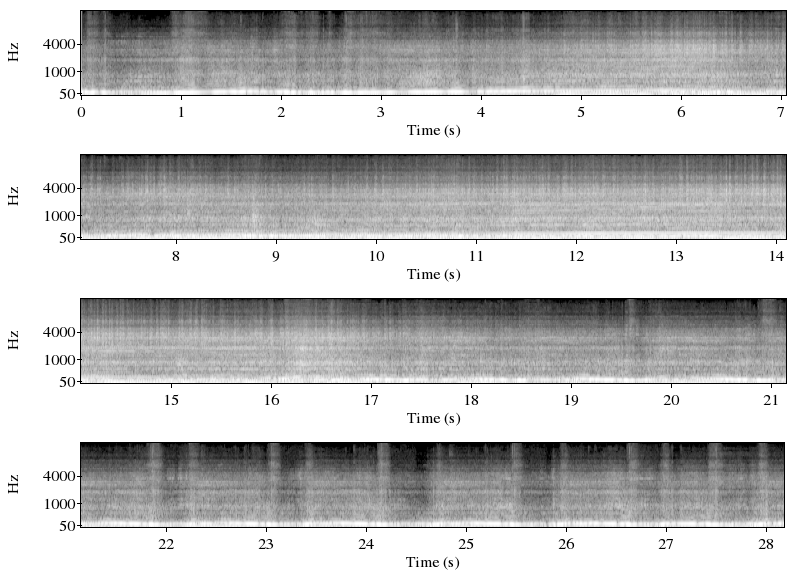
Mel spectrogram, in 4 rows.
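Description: A 1-litre stock car's engine racing, heard from inside the stripped cabin. The pitch climbs slowly for about twelve seconds and falls back about halfway through. After that the revs rise and fall about once a second.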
